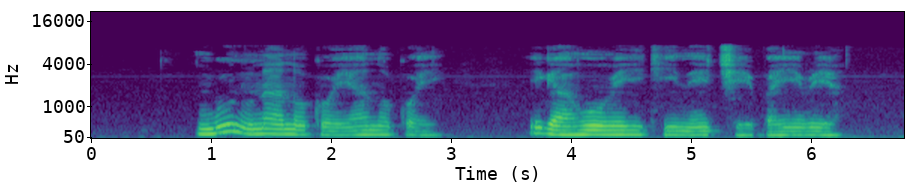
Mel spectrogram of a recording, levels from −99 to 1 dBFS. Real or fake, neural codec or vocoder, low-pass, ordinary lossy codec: real; none; 7.2 kHz; none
